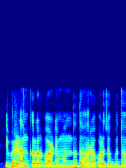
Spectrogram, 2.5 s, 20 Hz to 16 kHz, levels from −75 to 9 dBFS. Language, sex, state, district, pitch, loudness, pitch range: Kannada, female, Karnataka, Bidar, 235 Hz, -16 LUFS, 230-245 Hz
